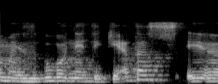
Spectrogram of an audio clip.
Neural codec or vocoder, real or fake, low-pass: none; real; 7.2 kHz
